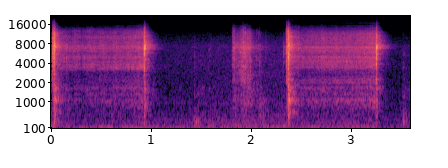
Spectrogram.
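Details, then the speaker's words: Kodak Retina IIa shutter fired at the 1/10 s slow speed after reassembly: crisp click, short even escapement buzz and clean closing click with no hesitancy; smooth, normal operation. "The main thing, particularly with the slow speeds, is that there shouldn't be any hesitancy. It should sound smooth."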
